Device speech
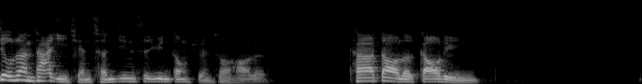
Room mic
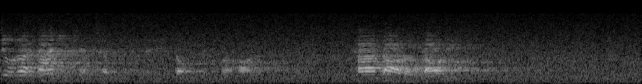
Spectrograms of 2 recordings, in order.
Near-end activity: none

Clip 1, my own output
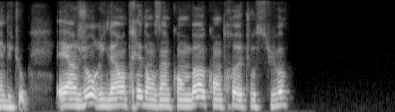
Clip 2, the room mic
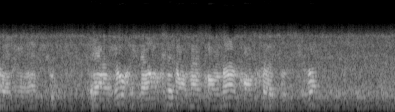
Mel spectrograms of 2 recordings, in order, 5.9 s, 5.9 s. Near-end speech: none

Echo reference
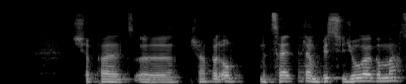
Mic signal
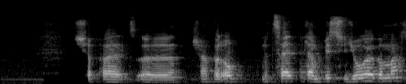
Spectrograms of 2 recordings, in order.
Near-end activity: none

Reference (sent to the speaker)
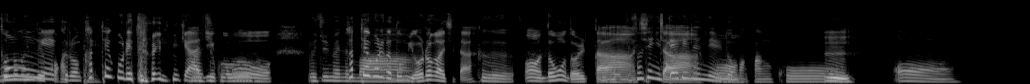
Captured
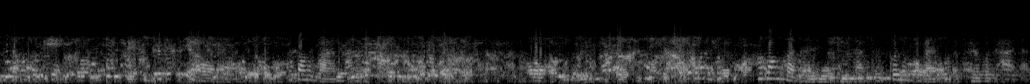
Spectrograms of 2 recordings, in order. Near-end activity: present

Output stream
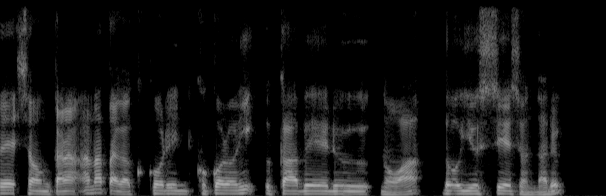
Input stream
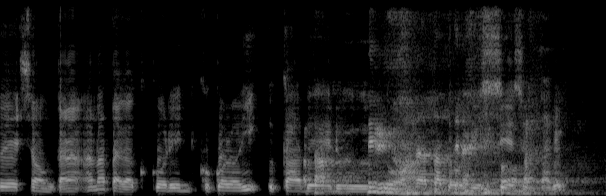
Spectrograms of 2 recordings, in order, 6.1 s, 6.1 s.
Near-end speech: present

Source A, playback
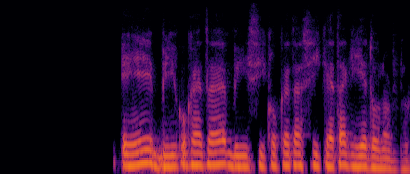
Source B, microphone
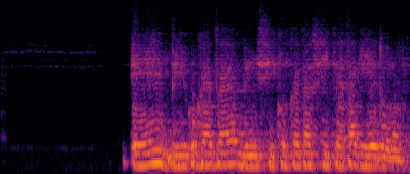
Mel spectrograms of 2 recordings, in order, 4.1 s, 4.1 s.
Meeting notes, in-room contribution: none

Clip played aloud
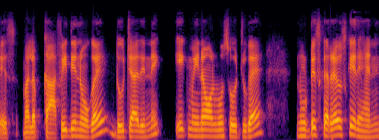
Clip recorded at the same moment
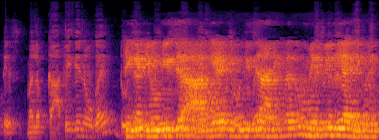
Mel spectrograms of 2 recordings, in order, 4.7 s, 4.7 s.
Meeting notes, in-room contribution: present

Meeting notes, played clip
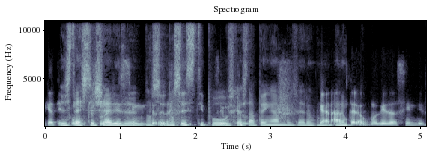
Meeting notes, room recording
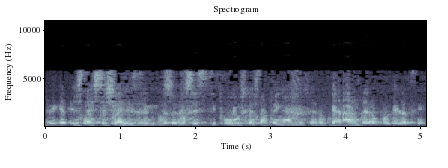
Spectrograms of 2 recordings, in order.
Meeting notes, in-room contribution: none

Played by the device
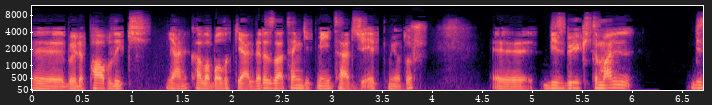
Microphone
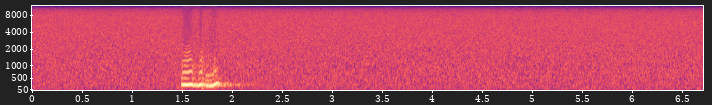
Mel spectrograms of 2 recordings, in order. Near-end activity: present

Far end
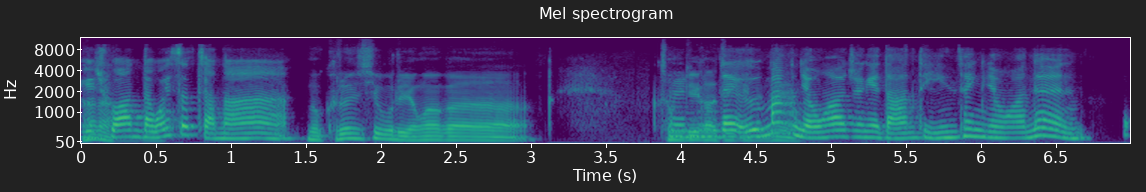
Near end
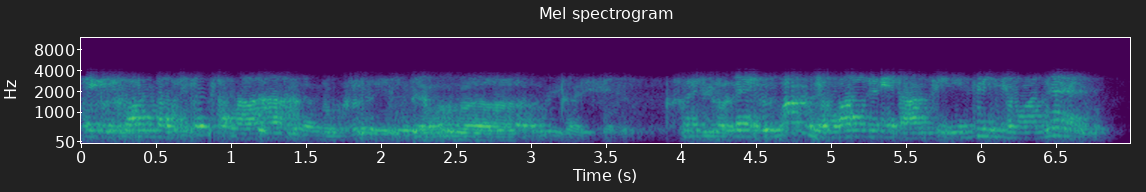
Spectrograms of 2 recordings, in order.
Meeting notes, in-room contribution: present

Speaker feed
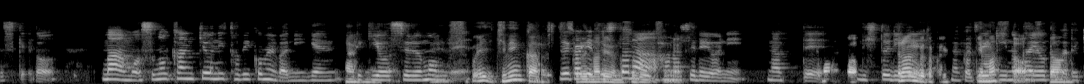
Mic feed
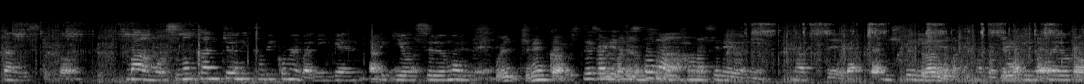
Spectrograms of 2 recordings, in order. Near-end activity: none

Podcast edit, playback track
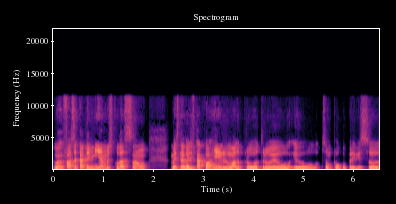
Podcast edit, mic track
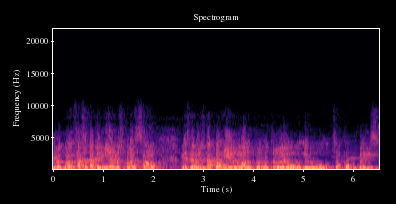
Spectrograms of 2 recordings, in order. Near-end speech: none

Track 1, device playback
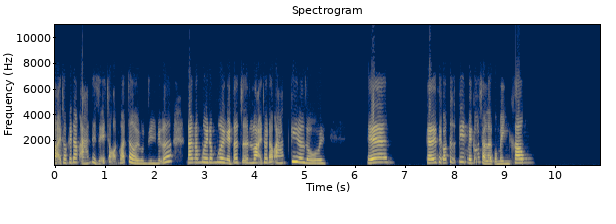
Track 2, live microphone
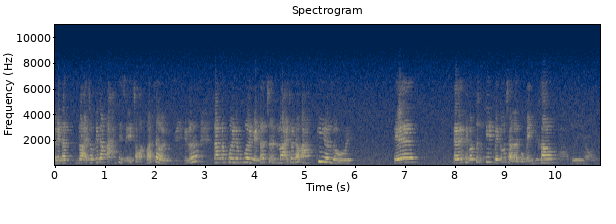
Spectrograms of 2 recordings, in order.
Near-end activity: present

